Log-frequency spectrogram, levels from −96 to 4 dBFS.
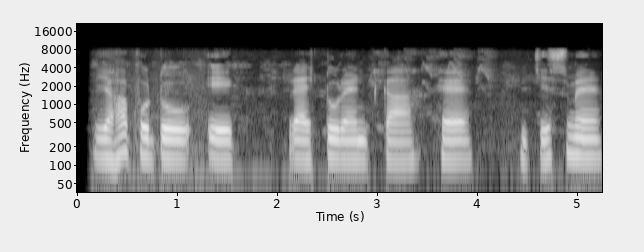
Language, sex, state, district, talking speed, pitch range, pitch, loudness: Hindi, male, Haryana, Charkhi Dadri, 80 wpm, 125-135 Hz, 130 Hz, -16 LUFS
